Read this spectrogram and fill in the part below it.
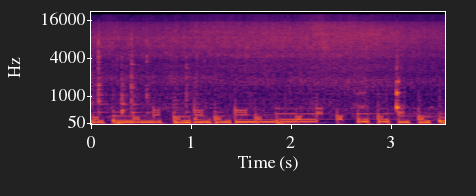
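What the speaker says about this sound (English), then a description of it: "I will now add the remaining herbs and seasonings to the pot." Herbs and seasonings go into a sizzling pot during tableside gueridon cooking, with a loud steady frying hiss under repeated clinks and scrapes of utensils against the pan.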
